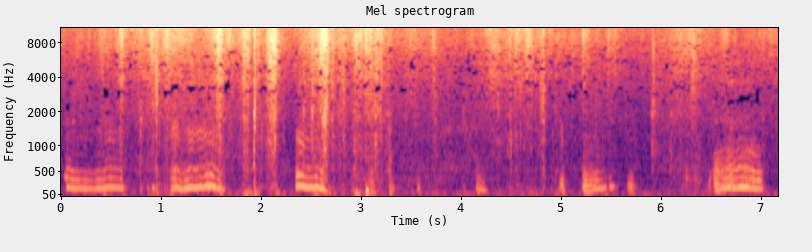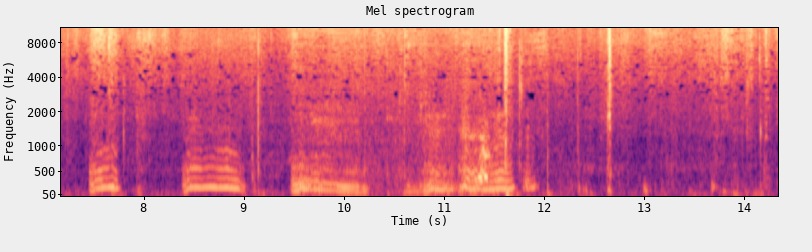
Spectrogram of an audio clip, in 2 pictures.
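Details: Puppy voices in uneven clusters of nasal, wavering yelps and whines, some sliding downward, separated by short pauses, with a few faint clicks and rustles between the calls.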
